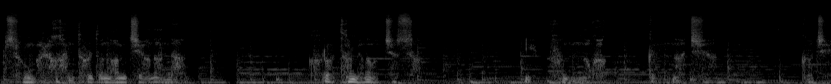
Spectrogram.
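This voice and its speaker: Dark game role male actor: low, brooding, full of wrath, loud score behind. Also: racing, long pauses, lightly acted. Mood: bitter anger. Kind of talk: Korean game voice acting. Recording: game audio under loud music.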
